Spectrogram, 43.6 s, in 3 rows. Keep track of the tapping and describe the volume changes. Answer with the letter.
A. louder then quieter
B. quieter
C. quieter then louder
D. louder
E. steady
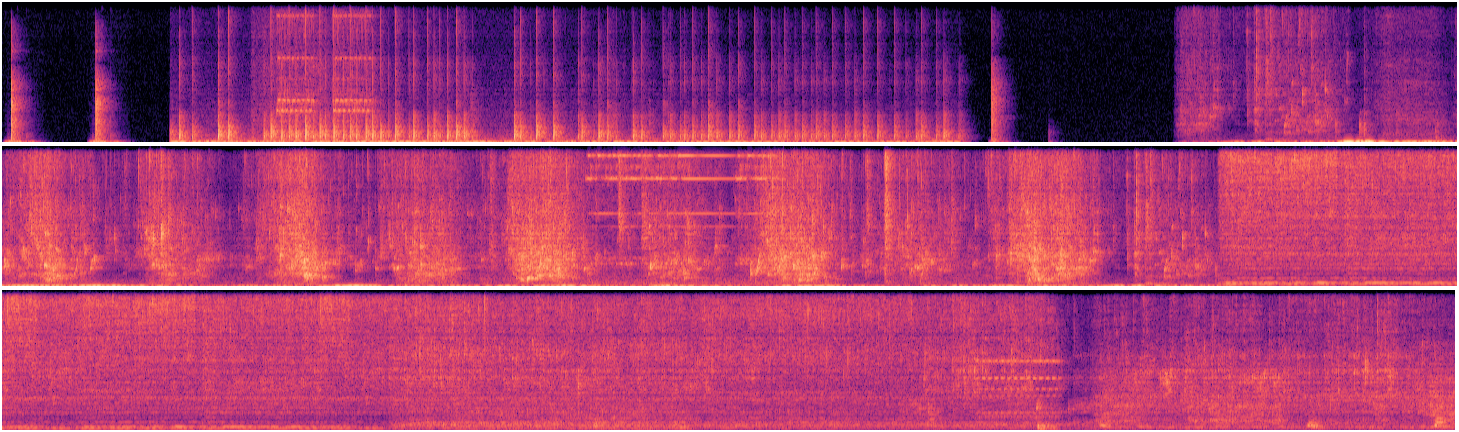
B.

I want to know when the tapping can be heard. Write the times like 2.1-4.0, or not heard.
0.0-10.0.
